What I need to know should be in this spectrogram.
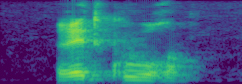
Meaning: courtyard level (storey of a building that opens onto a courtyard)
- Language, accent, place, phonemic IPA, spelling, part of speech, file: French, France, Lyon, /ʁe.d(ə).kuʁ/, rez-de-cour, noun, LL-Q150 (fra)-rez-de-cour.wav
